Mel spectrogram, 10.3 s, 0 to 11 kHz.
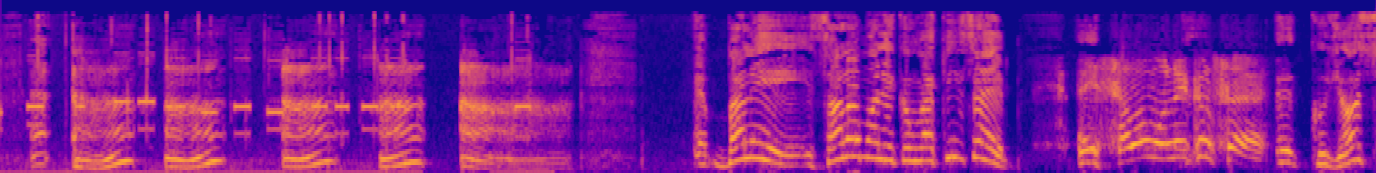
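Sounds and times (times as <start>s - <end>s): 
telephone dialing tones: 0.0s - 3.0s, 3.7s - 4.2s
speech: 0.2s - 2.5s, 5.4s - 10.3s.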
